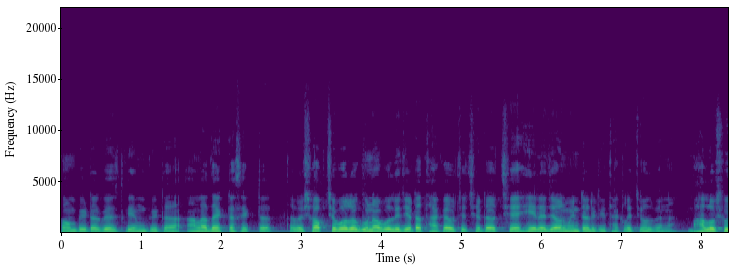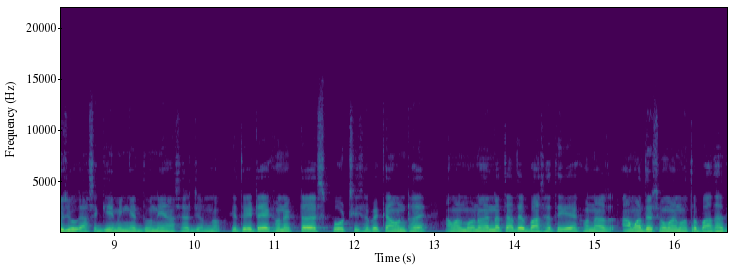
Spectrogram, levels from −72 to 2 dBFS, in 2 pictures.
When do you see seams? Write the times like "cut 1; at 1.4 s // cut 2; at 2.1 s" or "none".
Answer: cut 1; at 2.8 s // cut 2; at 7.8 s // cut 3; at 10.4 s // cut 4; at 13.0 s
